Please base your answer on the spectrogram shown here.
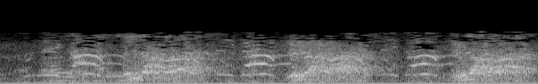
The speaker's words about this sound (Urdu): ہمیشہ نعرہ بلند کیجیے علماء اہل سنت سنی کون زندہ باد. یہ نعرہ بلند کیجیے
